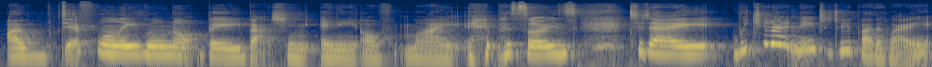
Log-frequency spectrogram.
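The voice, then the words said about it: Sick, under-the-weather voice. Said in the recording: “As you can probably hear from my voice, I am a little bit under the weather this week ... hopefully this will be the only episode that I sound like this”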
